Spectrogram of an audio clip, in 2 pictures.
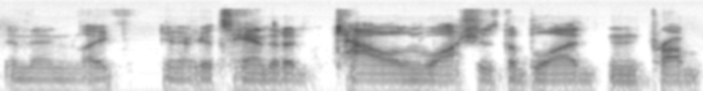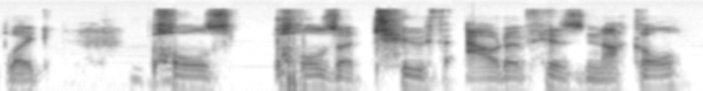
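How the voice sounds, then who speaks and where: A man improvising narration as a game master for a horror tabletop game, conversational and halting, with graphic detail. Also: low voice, steady tone, fairly bright tone, faint music behind.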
